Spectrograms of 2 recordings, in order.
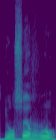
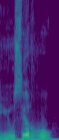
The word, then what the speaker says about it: يصروا: Just a little observation in ayah number 8, the word يصروا. And it's common because it is followed by the the letter ra, and it is preceded by ya. So sometimes people mispronounce it and they say يسروا.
